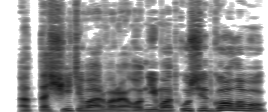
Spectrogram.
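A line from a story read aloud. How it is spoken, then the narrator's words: Shouting all around. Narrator (Russian): кричали кругом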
